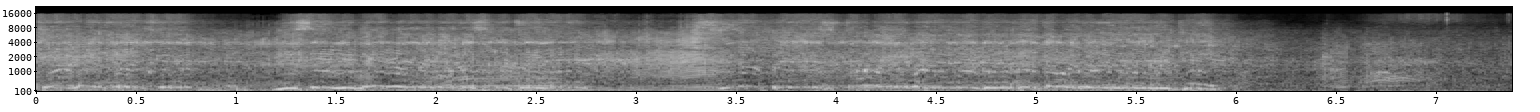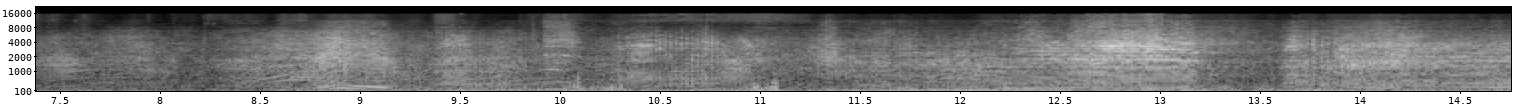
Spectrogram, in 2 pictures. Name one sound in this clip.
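Motocross bike engines rev and wail in the distance.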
